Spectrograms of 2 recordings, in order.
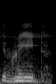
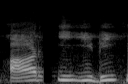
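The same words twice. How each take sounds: First: Said in the usual way. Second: R E E D spelled out letter by letter, each letter said apart. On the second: Shown as a demonstration. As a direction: spell out R E E D one letter at a time. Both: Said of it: "It's also a reed".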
